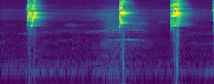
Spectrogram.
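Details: Lovebird fighter in high breeding condition, lure song: harsh rasping chirps roughly one second apart, broad and buzzy, with faint low hum between.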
